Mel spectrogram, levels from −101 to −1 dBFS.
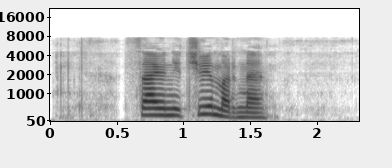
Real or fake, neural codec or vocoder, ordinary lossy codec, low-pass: fake; codec, 16 kHz, 4.8 kbps, FACodec; none; none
